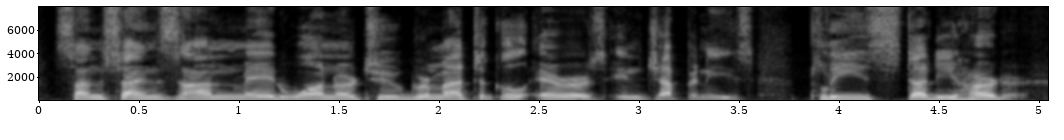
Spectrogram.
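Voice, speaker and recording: A man performing comedy, telling stories to an audience in English, his first language, and shouting out the voices of the Japanese ladies he meets. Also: high voice, steady tone, moderate pace, smooth, no echo, clean studio sound. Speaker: rakugo comedian. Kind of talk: stand-up storytelling to an audience.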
